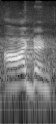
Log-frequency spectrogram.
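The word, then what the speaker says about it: ardent: Burning thirst यानी आर्डेंट, और इसमें आर भी साइलेंट होता है।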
